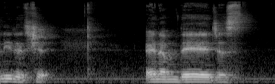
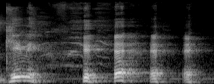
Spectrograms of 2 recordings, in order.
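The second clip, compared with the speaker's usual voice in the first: real laughter taking over the words; slow down and crack up mid-sentence; breaking into laughter; 4 semitones higher, much slower than usual. Real, not acted. Storyteller telling an embarrassing childhood story, cracking up.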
